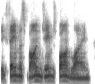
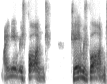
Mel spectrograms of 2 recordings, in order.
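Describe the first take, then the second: First: Said in the usual way. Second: Thrown-away, tossed-off line reading; flat Bond line. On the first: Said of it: "not delivered well". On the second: Retold or imitated. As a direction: say it lazily, throwaway. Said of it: "the line reading is always seems so bad".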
